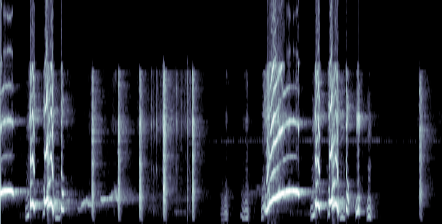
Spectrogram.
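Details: White-rumped shama in forest, a lure bird singing to stimulate others, free of background noise: high whistled slurs, a loud arching whistle, sharp ticking clicks and harsh chattering notes in quick succession.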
